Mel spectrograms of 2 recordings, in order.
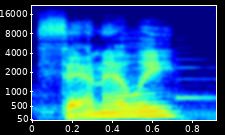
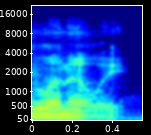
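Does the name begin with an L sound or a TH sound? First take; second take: TH; L. First: The name begins with a th sound. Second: The name begins with a plain l sound. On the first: "the L L could be pronounced like a T H" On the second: "I'm just going to say Lanelli"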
